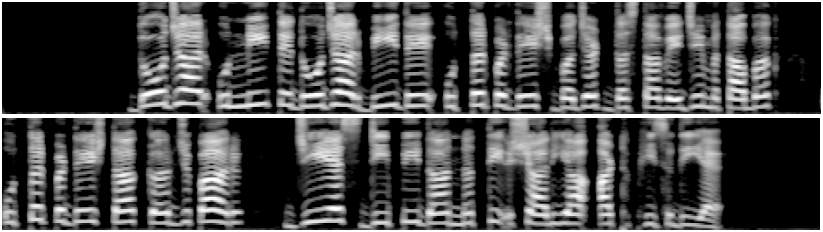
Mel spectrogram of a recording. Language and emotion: Dogri, neutral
